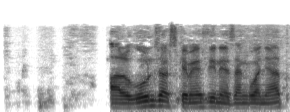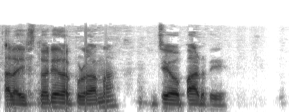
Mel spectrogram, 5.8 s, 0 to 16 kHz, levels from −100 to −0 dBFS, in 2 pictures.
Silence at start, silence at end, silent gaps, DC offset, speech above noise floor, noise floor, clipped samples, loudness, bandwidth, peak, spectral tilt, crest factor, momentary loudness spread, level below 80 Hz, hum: 1.1 s; 0.65 s; none; under 0.1%; 55 dB; -70 dBFS; under 0.1%; -16 LUFS; 8 kHz; 0 dBFS; -4 dB/octave; 16 dB; 7 LU; -58 dBFS; none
